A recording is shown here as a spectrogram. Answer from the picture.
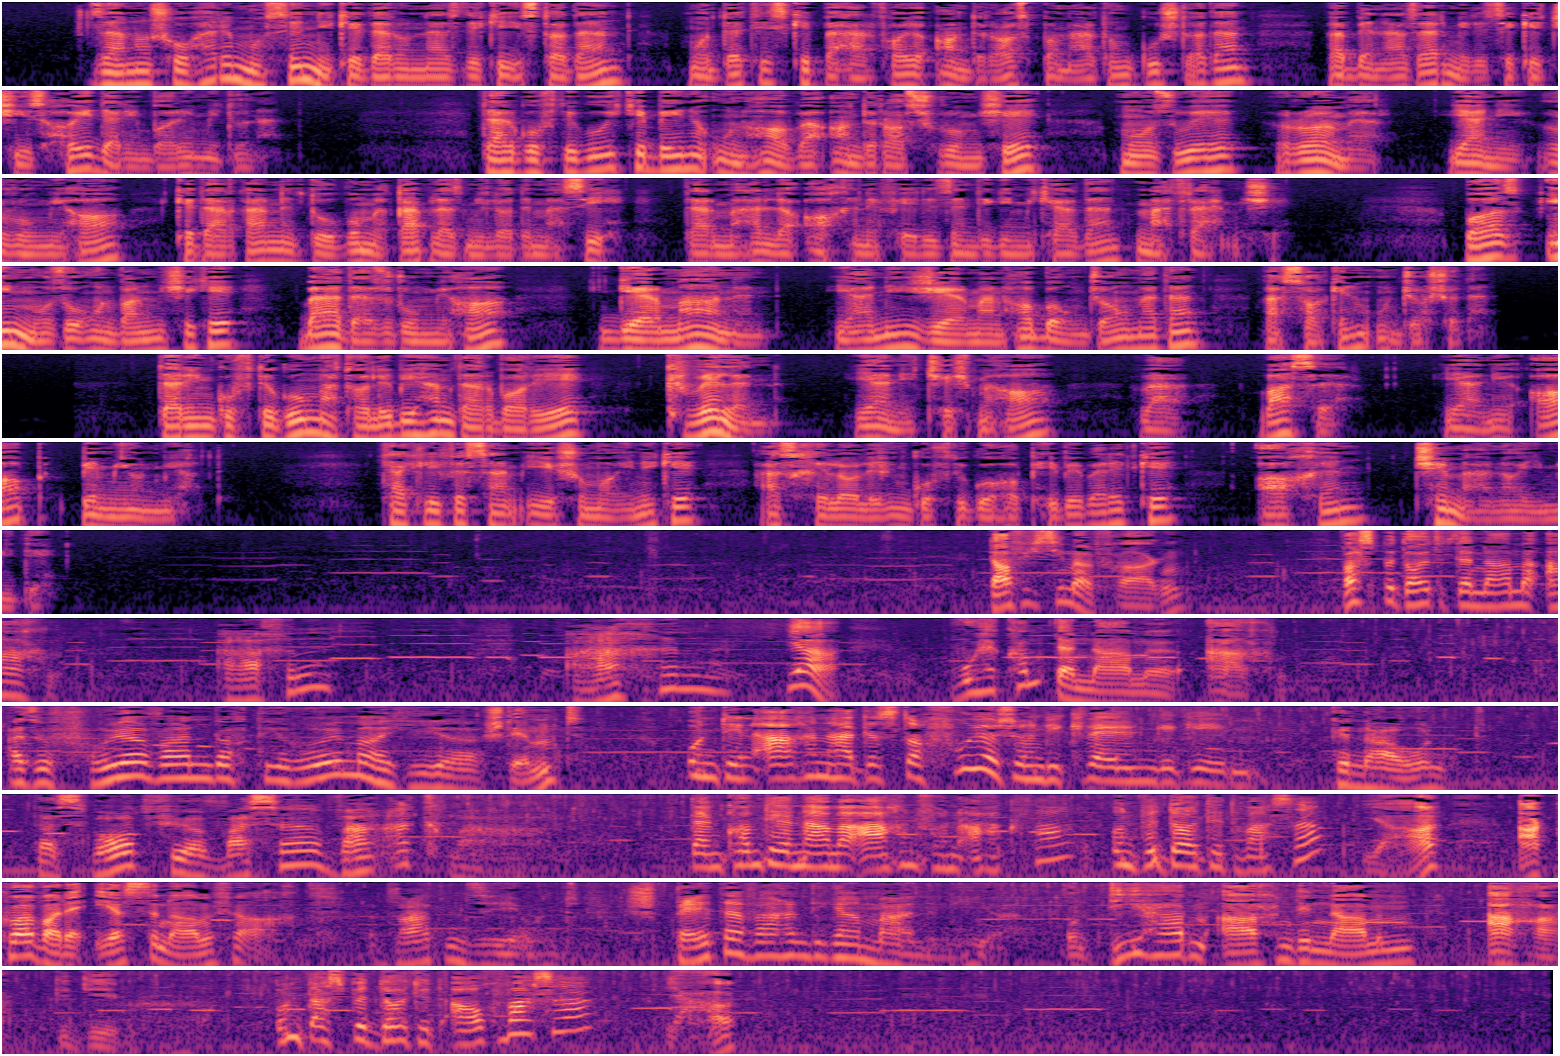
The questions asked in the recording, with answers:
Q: تکلیف سمعی شما اینه که از خلال این گفتگوها پی ببرید که آخن چه معنایی میده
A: پس معلوم شد که معنای لغوی اسم آخن هست آب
